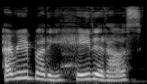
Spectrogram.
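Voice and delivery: ordinary delivery, nothing marked

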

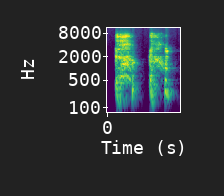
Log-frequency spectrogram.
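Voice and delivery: a dry unvoiced cough; coughing fit. Real, not acted. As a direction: cough hard, then apologise. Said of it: "закашлялся чего-то".

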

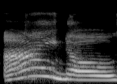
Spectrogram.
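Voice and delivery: high loud wow; Froggy impressed; amazed wow. Acted. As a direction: marvel out loud. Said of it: "said Froggy".

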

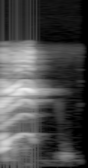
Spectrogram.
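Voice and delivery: sudden very high startled squeal; a short shrill yelp of surprise. A narrator's reading. Hermione squeals as Ron grabs her in a hug, high squeal. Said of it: "she squealed".

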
